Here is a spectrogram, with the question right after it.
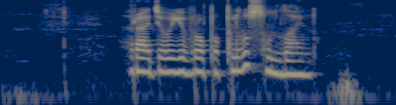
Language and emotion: Russian, neutral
